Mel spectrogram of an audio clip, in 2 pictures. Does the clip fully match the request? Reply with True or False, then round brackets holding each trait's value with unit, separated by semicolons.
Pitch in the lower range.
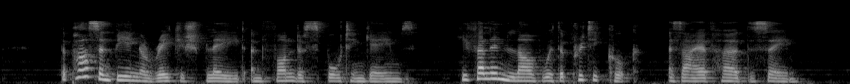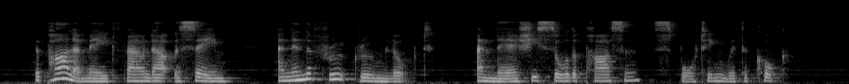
False (155 Hz)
